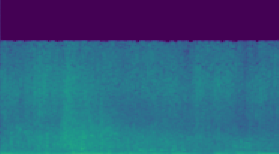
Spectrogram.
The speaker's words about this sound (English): It's a few hours before dawn on Sicily's southern coast. The Italian island sits between the toe of the boot on Italy's mainland and the northeast tip of Africa. There's no moon tonight, and on the Mediterranean Sea, a storm is raging.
